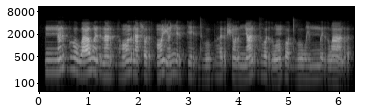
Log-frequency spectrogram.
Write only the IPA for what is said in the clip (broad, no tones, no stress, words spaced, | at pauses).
nːə̃rɡʱo wa wə̃rðãrdʱɔ̃ rãɬorkɔ̃ ʒə̃ɲɨr kirdʱubʱər ʃɔ̃rɲãr dʱorwõpo dʱuwi mːɨrwãr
